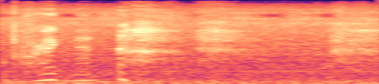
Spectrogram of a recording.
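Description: A young woman speaks softly and shakily.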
